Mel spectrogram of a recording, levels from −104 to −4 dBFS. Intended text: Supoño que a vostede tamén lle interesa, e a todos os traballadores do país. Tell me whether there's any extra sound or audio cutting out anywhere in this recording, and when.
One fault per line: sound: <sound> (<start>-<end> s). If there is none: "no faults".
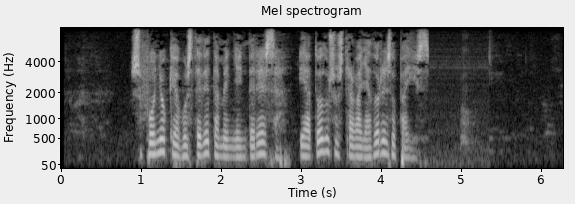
sound: bark (5.0-5.3 s)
